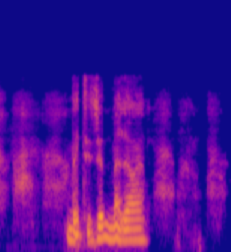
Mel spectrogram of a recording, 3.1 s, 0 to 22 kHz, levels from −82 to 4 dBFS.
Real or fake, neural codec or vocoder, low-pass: fake; codec, 16 kHz, 0.5 kbps, FunCodec, trained on LibriTTS, 25 frames a second; 7.2 kHz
